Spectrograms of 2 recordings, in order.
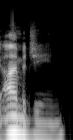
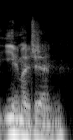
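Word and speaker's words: Imogen: every time I see I see IM aene but it's actually imin imin Heap well she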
